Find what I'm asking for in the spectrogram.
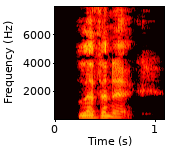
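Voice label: "leatherneck", Australian English; pronunciations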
